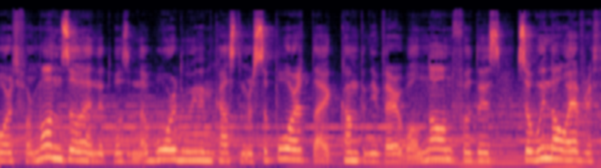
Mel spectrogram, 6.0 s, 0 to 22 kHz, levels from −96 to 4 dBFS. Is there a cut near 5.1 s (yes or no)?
yes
